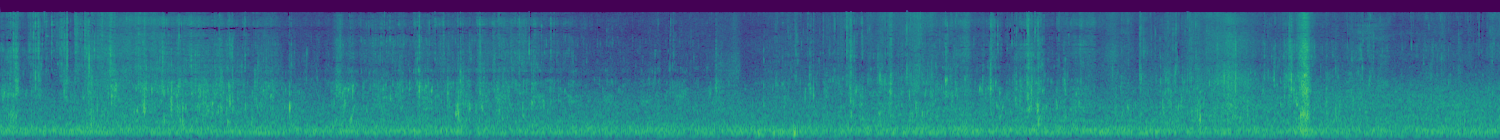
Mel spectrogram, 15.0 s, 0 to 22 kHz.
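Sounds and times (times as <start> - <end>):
dogs splashing in mud: 0.0 - 15.0.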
